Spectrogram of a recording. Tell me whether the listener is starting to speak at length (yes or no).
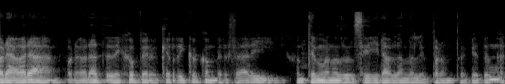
yes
